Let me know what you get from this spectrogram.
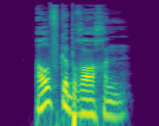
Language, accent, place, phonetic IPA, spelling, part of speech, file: German, Germany, Berlin, [ˈaʊ̯fɡəˌbʁɔxn̩], aufgebrochen, verb, De-aufgebrochen.ogg
- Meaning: past participle of aufbrechen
